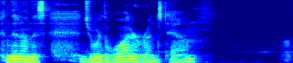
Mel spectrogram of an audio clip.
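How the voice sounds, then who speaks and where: A soft-spoken man whispers at a moderate pace. His voice is somewhat breathy. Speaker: pen and ink artist. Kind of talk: drawing tutorial. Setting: home art studio. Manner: soft-spoken, half whispering.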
